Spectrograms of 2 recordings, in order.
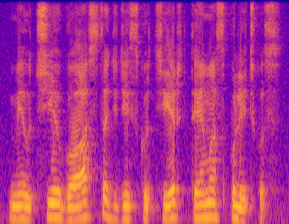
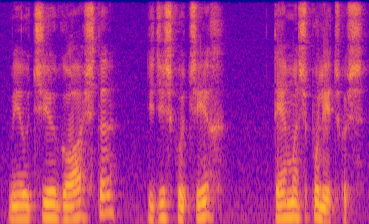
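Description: First: It is said in a southern Brazilian accent. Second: It is said in a Rio de Janeiro accent. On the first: "using the Gaúcho pronunciation or Southern pronunciation" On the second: "in Carioca Portuguese"

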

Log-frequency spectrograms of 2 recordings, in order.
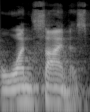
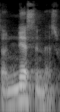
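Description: First: The name begins like the English word 'one'. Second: The name does not begin like the word 'one'. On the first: The speaker calls it wrong. "I know that looked like one Simus" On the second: The speaker calls it right. "but again, it's Onesimus"

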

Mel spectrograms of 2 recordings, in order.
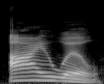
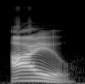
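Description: First: It is said as two full words. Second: It is said as one contracted syllable.

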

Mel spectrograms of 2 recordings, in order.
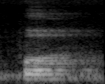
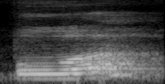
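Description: First: It is short and light with no force. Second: The pitch rises over two beats. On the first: "thế còn thanh nhẹ, một nhịp không quát" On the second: "đó là thanh hai đấy"

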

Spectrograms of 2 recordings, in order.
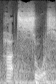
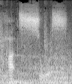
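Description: First: It is said in the speaker's ordinary accent. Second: It is said in a New York accent.

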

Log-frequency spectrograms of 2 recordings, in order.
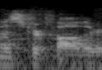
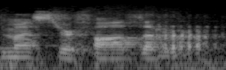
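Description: First: The R sounds are plain, not rolled. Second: The R sounds are strongly rolled. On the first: The speaker calls it wrong. "it's not Mister Father" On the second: The speaker calls it right. "Gotta roll the R"

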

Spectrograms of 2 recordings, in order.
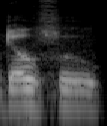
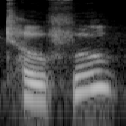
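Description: First: The word begins with a d sound. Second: The word begins with a t sound. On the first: "In Chinese, the T would have a D sound" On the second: "In English, we would say tofu"

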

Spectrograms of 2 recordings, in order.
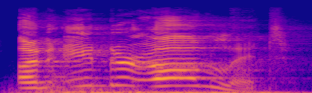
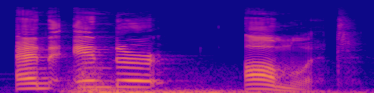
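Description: First: It is said loudly with hyped energy. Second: It is said calmly with ordinary energy. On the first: "it still doesn't sound all that amazing" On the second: "Maybe I didn't say that right"

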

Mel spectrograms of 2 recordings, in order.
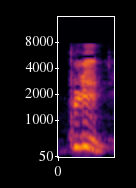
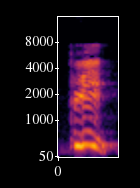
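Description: The two takes are said the same way.

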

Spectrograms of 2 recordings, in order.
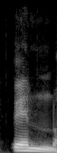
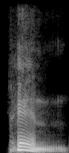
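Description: First: The first consonant is a plain p. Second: The first consonant is an aspirated p. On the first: The speaker calls it wrong. "পি দিয়ে পেন নয়" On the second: The speaker calls it right. "ফি দিয়ে ফেন"

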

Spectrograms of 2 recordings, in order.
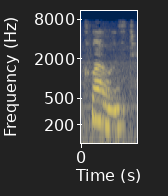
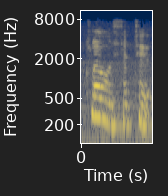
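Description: First: The word is said quickly and compactly. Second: The word is said slowly with stretched sounds. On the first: "แล้วก็พอพูดเร็วๆนะคะ" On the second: "ลองพยายามลากเสียงก่อนนะคะ"

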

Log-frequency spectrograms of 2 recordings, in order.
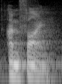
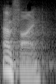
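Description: First: The voice sounds calm and neutral. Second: The voice sounds frustrated and sarcastic. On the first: The speaker really is fine. "in a neutral, calm tone, like that, it can mean exactly that" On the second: The speaker is not really fine. "saying it in a frustrated, sarcastic tone can indicate the opposite"

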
